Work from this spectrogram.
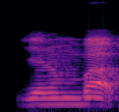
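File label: "jerembap", Malay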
